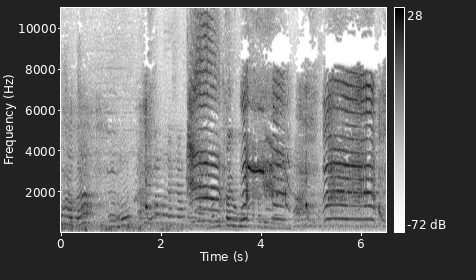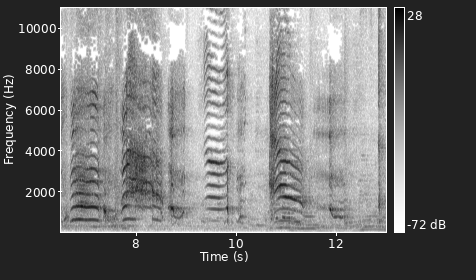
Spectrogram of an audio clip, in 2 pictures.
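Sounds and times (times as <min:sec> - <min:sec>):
infant crying: 0:02.6 - 0:12.3.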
